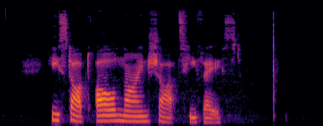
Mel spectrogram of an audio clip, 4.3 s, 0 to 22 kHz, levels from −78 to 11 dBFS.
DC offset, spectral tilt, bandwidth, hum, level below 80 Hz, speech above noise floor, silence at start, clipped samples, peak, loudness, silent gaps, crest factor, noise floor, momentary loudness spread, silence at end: under 0.1%; -4 dB/octave; 16 kHz; none; -62 dBFS; 49 dB; 0.7 s; under 0.1%; -2 dBFS; -20 LUFS; none; 20 dB; -69 dBFS; 18 LU; 1.1 s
